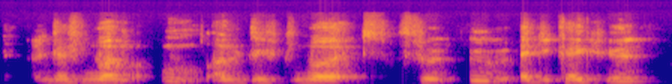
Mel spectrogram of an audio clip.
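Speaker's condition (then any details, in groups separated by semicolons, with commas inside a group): Cerebral palsy; from birth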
